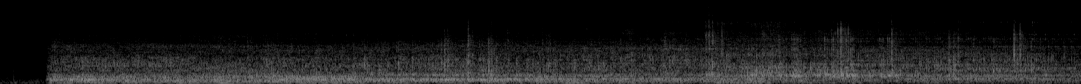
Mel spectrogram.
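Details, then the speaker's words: Hornby Railroad Plus Deltic model locomotive with TXS decoder running slowly anti-clockwise after about 20 minutes; coarse, uneven rumble and clicks from a vibration, fine at higher speeds, only bad at slow speed. "So as you can see and probably hear, it's still making quite a noise. It's been running around now anti-clockwise for about 20 minutes."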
